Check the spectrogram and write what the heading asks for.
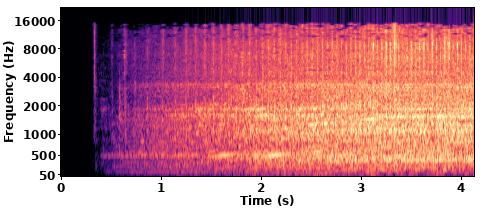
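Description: A fast, rapidly repeating mechanical clatter that fades in from silence about half a second in and grows steadily louder.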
